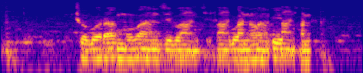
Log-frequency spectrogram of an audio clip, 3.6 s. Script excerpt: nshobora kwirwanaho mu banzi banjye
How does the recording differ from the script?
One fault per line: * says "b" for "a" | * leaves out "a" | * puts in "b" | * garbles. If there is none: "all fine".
* leaves out "kwirwanaho"
* garbles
